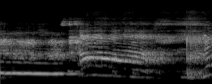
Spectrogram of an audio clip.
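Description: A person's voice in long, wordless, drawn-out high notes, with a higher note sliding down in pitch about a second in.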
